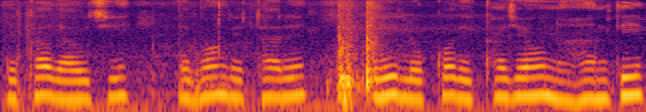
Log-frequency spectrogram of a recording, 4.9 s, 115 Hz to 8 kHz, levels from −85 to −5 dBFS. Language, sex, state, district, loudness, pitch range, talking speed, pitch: Odia, female, Odisha, Khordha, -21 LUFS, 185-215 Hz, 85 wpm, 195 Hz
